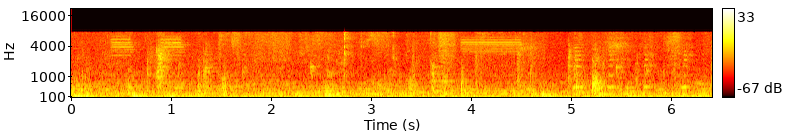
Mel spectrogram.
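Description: Billiard-room background noise with scattered light clicks and knocks, and two short high squeaks, one about half a second in and one about four seconds in.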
